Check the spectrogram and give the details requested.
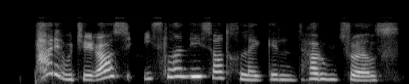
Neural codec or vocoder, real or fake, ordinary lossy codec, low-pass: codec, 16 kHz, 0.8 kbps, ZipCodec; fake; Opus, 16 kbps; 7.2 kHz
